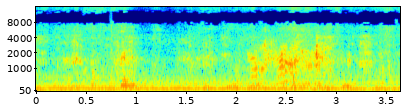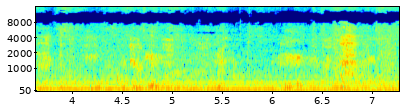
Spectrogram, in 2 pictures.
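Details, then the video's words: Shar Pei puppies play fighting: soft, scattered whimpers and short yips, with the busiest burst of squeaky sounds around the middle, over a constant low electrical hum and faint background murmur. "Shar pei puppies fighting."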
